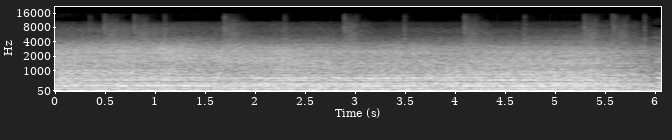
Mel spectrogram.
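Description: Wind buffeting the microphone on an open ship deck: a loud, steady rumble with a rushing hiss that holds without a break.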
